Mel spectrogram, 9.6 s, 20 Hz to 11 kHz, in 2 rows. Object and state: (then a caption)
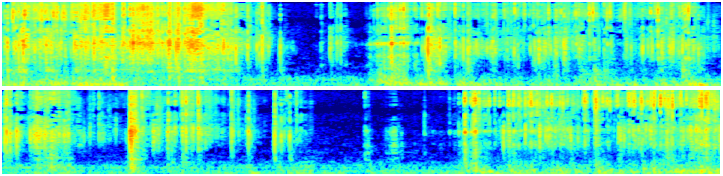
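Bar soap being scraped. A hand-sized, solid brownish bar of soap, pre-scored in a grid and held in the hand, is scraped and crushed with a metal knife blade, breaking off crumbs. Dense, bright, crunchy scraping and crumbling comes in bursts of rapid crackles. It pauses briefly near 2 seconds and again around 7 seconds before the crushing picks back up.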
